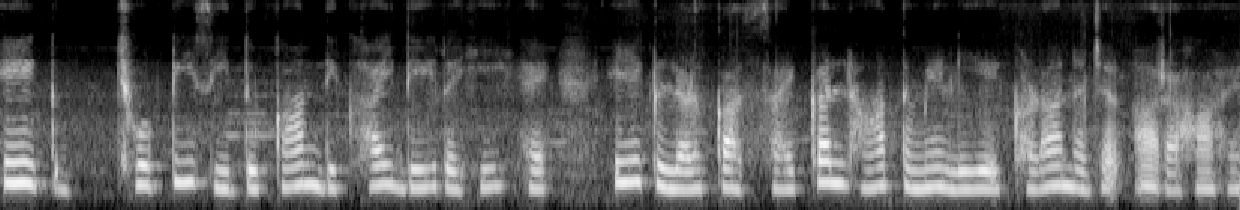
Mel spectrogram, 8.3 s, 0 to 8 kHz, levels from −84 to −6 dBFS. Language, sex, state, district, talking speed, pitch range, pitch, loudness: Hindi, female, Uttar Pradesh, Jyotiba Phule Nagar, 140 wpm, 215-250 Hz, 230 Hz, -19 LUFS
